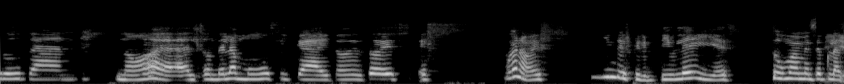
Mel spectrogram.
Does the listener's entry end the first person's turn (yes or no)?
yes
